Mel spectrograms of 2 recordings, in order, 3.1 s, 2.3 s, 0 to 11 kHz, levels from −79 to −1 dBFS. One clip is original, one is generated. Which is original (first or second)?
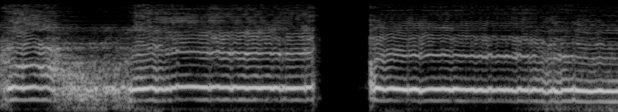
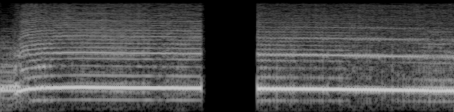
second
